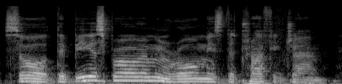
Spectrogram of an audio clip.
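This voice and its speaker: Italian man with a halting manner. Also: mid-range voice, animated, crowd noise. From Italy. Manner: halting, many restarts and fillers. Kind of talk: casual discussion.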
